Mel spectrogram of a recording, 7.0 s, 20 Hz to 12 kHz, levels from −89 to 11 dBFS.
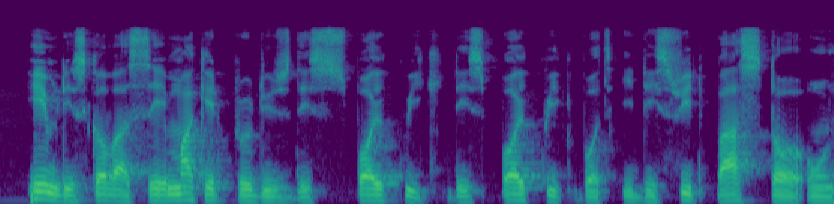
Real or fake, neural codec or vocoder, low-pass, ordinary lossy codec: real; none; 7.2 kHz; none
